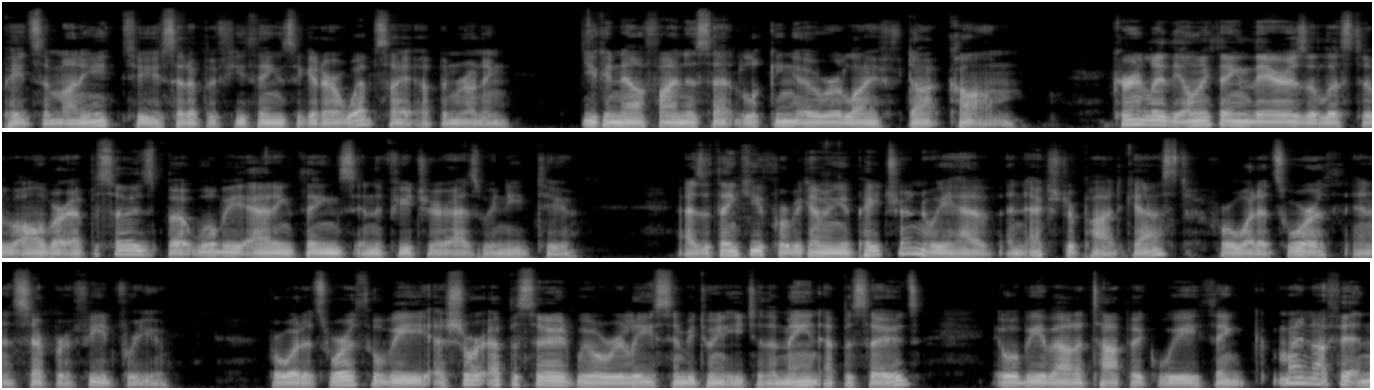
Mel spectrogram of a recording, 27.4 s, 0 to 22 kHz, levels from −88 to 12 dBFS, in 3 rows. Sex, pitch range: male, 90-110 Hz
